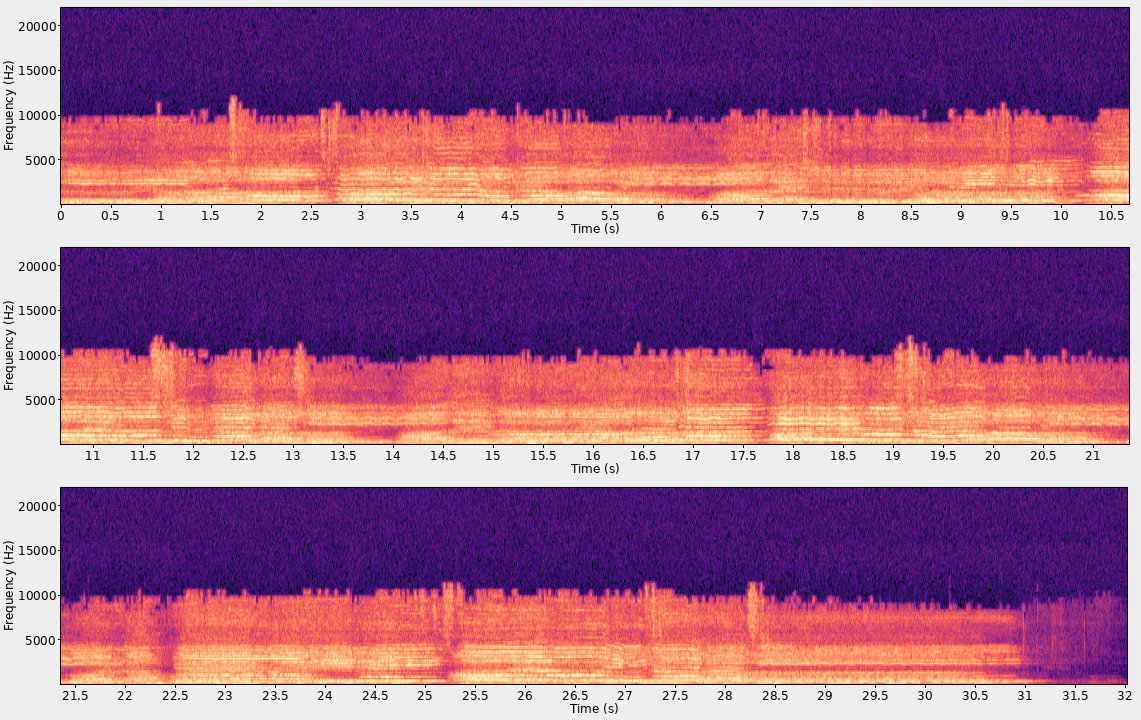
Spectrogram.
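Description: A mixed choir of men's and women's voices singing a hymn a cappella in parts, in phrases of about three to four seconds with short breaths between them.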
